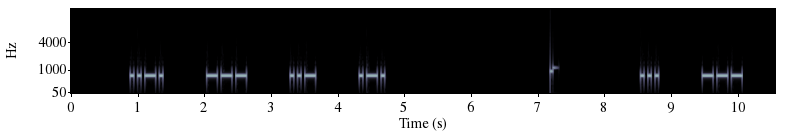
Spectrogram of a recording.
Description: Morse code, heard as a keyed tone, about 23 wpm, spaced as for 10 wpm, 700 Hz. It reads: FOUR SO
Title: 4x Character Spacing - Top 500 Words - 22wpm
